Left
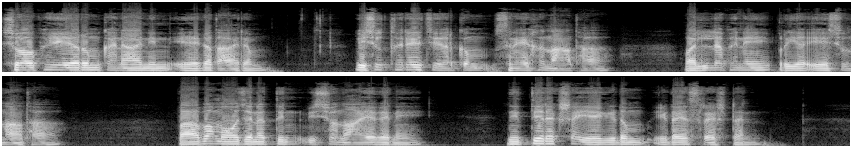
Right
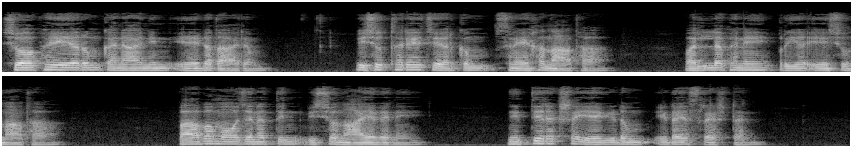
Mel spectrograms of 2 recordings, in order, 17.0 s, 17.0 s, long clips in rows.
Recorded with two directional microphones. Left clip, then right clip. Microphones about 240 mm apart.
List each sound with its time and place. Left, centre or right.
0.0 s speech: left
10.2 s speech: left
